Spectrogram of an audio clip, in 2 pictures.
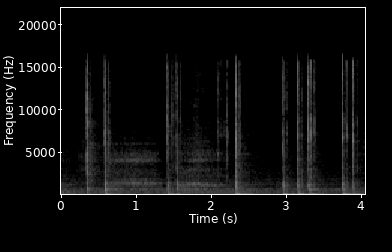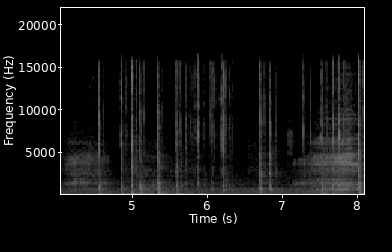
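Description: Fingers type on a computer keyboard in quiet bursts of clicking keystrokes, some quick runs and some single taps, close and fairly soft with no talking.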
